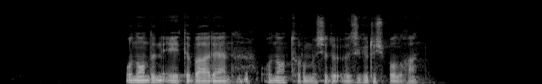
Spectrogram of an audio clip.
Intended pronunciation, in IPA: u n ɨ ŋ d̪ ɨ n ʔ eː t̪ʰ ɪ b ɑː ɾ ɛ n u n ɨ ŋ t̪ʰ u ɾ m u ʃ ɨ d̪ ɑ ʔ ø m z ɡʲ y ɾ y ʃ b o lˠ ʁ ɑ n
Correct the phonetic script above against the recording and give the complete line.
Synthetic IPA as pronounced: u n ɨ ŋ d̪ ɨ n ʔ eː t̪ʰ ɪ b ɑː ɾ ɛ n u n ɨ ŋ t̪ʰ u ɾ m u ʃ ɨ d̪ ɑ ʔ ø z ɡʲ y ɾ y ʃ b o lˠ ʁ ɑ n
